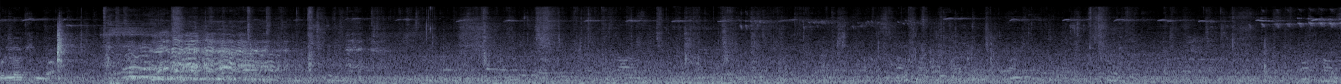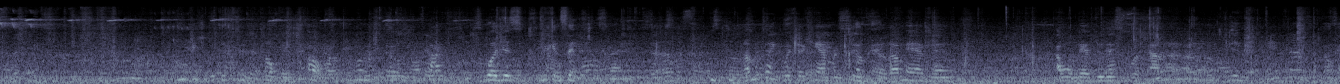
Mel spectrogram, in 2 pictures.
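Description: A group of men and women chat and murmur nearby.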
